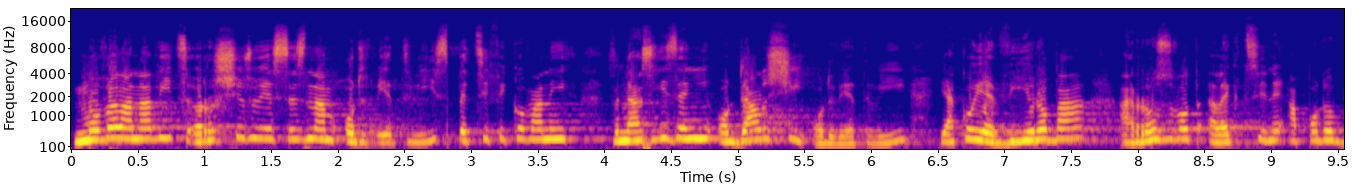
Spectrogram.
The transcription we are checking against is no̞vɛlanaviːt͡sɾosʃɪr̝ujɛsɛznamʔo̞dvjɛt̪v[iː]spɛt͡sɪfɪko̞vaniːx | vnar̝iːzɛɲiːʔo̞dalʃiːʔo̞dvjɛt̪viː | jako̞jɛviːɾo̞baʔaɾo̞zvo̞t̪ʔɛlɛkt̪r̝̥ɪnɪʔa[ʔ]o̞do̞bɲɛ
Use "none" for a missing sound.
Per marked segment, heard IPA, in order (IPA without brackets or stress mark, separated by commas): iː, p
